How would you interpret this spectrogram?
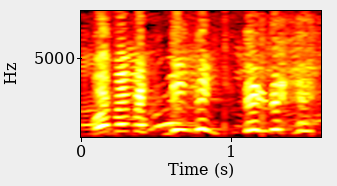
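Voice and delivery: high-pitched beeps and dings breaking into laughter; playful beeping. Pretend. Amusing little Ray as Papa leaves, playful beeping. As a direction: squeak out toy sounds for a toddler. Playful noises to amuse toddler.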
